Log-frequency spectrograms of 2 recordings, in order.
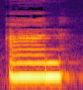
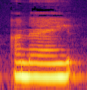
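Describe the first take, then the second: First: "Anne" said short, like English "an"; first try at "Anne" clipped to one syllable "an"; unsure pronunciation. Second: "Anne" said in two syllables, "an-ay"; retry "Anne" with an added ending, "an-ay"; second try. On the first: Vlogger tries the Danish name "Anne", says it short as "an". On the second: Vlogger retries the Danish name "Anne" as two syllables, "an-ay". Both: Real, not acted. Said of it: "I'm not gonna be able to pronounce that".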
